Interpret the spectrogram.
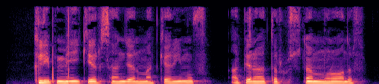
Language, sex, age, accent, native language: Uzbek, male, 18-24, Sirdaryo, Uzbek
